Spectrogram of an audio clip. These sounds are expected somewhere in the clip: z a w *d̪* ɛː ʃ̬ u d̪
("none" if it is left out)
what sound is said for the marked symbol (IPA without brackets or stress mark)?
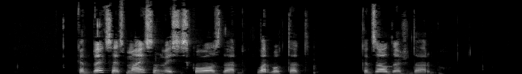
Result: d̪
